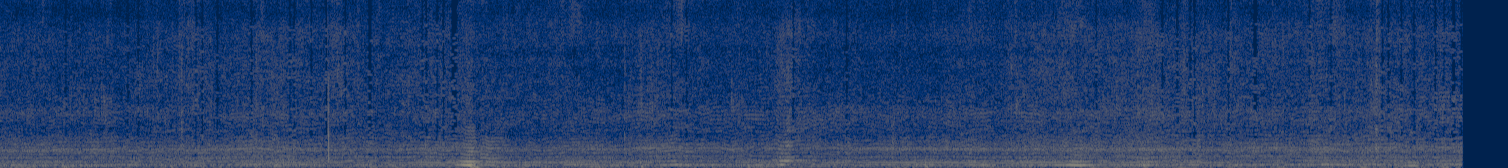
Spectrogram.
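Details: Many honey bees active outside in unusually warm new-year weather following heavy overnight rain; continuous layered buzzing drone, occasional single bees droning past the microphone, ending abruptly.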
